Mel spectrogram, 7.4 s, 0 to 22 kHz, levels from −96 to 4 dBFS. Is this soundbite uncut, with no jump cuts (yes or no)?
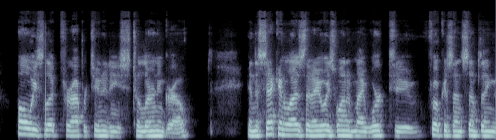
yes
